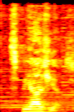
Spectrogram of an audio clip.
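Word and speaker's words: Spiaggia: Spiaggio's, correct?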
